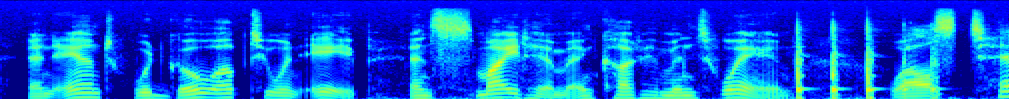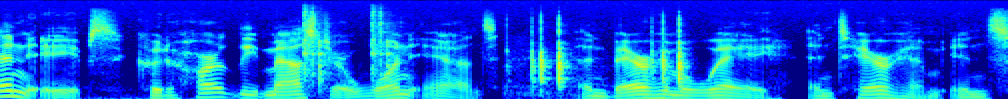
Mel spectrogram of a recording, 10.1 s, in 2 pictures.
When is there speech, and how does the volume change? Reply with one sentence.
You can hear the speech from 0.1 to 10.0 s, at a steady volume.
